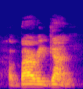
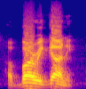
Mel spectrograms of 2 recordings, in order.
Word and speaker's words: Habari gani: And there's certain greetings you can say, like there's a greeting called Habari Gani. Habari Gani.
